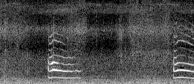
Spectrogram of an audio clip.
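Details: Tomcat seeking a female; two short, clear descending meows about a second apart, with faint background hiss.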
